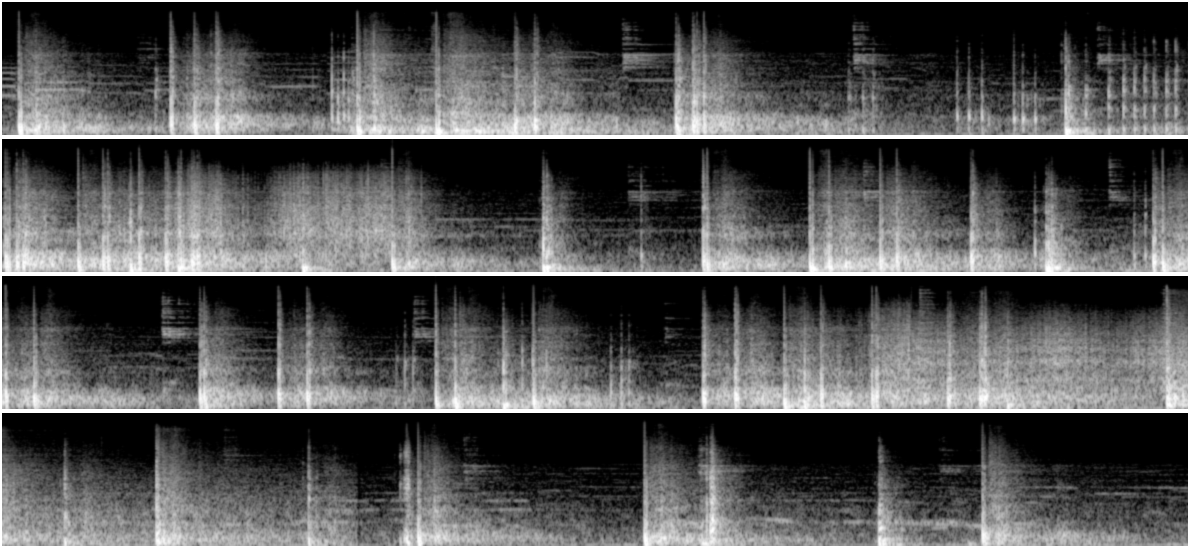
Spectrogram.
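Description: Aerial fireworks going off in quick succession: a steady run of sharp bangs from shell bursts, often several close together.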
